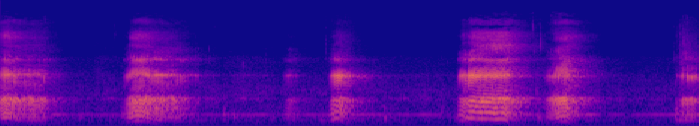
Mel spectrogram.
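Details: A playful two-year-old female Old English Sheepdog makes irregular gruff, throaty barks and huffs, spaced unevenly with short quiet gaps between bursts, indoors.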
